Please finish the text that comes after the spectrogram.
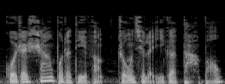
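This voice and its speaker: A man's voice: sits low, huge pitch swings, fast talker, breathy edge, faint music behind. A man narrating a suspense novel in a scripted, dramatic audiobook style.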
